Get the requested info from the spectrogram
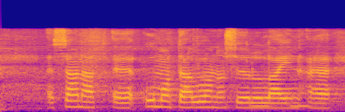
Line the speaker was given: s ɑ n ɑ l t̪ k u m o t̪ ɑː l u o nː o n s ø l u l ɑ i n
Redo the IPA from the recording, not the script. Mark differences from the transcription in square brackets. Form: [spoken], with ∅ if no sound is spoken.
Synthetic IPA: s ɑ n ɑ [∅] t̪ k u m o t̪ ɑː l u o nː o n s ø l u l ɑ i n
